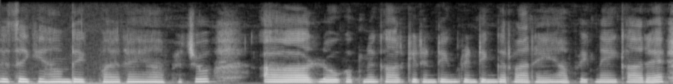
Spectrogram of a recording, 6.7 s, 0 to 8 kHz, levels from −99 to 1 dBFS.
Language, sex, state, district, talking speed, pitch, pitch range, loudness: Hindi, female, Chhattisgarh, Kabirdham, 230 wpm, 225 Hz, 220-230 Hz, -16 LUFS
